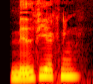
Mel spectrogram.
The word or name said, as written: medvirkning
